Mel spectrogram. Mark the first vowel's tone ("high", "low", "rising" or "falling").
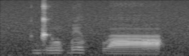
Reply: low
